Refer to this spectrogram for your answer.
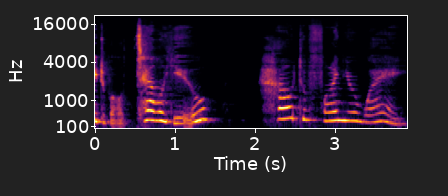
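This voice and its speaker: A woman uses a put-on character voice with a high pitch and a calm, warm tone. She speaks at a very slow pace. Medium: read story.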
